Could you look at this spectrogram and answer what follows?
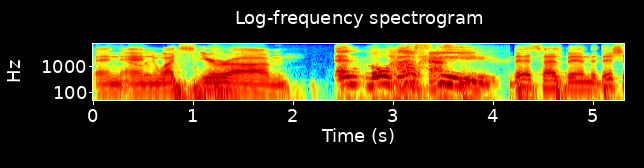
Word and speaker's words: Mohasky: Mohasky.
